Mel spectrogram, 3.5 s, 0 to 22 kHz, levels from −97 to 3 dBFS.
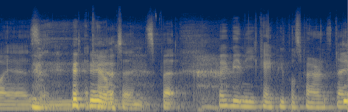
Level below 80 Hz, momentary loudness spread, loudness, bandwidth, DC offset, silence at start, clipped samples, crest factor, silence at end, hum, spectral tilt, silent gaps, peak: -52 dBFS; 11 LU; -24 LUFS; 11.5 kHz; under 0.1%; 0 s; under 0.1%; 20 dB; 0 s; none; -6.5 dB/octave; none; -2 dBFS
